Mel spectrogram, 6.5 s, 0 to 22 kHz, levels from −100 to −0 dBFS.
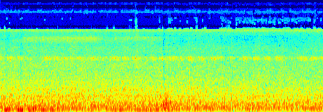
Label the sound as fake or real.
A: real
